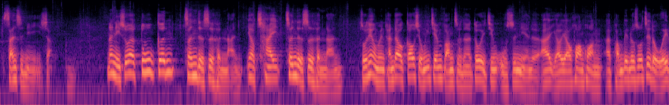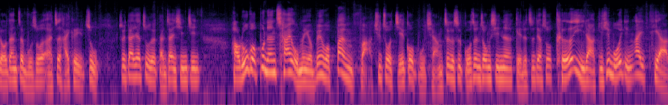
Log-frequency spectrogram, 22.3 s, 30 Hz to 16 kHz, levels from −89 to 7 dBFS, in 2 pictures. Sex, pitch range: male, 110-180 Hz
